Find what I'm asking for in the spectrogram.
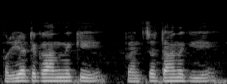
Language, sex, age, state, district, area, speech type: Telugu, male, 18-30, Andhra Pradesh, Visakhapatnam, rural, spontaneous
